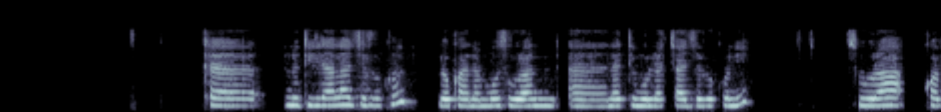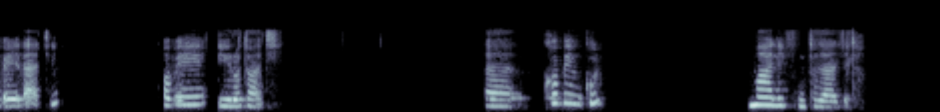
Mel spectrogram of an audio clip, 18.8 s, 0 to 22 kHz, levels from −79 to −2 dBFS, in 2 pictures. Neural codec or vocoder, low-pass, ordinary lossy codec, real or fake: none; 7.2 kHz; AAC, 32 kbps; real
